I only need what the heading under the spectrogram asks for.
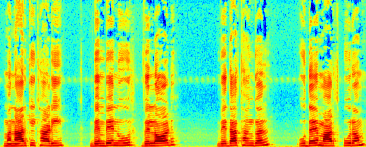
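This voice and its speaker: A young woman teacher, rattling off long lists of names in a quick exam revision lesson and calling her viewers friends. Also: fairly high pitch.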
